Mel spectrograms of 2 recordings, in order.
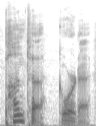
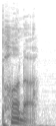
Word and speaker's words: Punta Gorda: try to tell them it's not even Punta Gorda. It's Punna. There's no T in Punta Gorda if you're a local.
